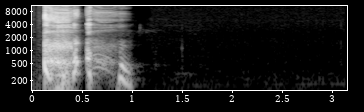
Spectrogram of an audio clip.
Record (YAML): cough_length: 3.2 s
cough_amplitude: 32768
cough_signal_mean_std_ratio: 0.28
survey_phase: beta (2021-08-13 to 2022-03-07)
age: 45-64
gender: Female
wearing_mask: 'No'
symptom_runny_or_blocked_nose: true
symptom_onset: 3 days
smoker_status: Never smoked
respiratory_condition_asthma: false
respiratory_condition_other: false
recruitment_source: Test and Trace
submission_delay: 2 days
covid_test_result: Positive
covid_test_method: RT-qPCR
covid_ct_value: 19.1
covid_ct_gene: ORF1ab gene
covid_ct_mean: 19.6
covid_viral_load: 380000 copies/ml
covid_viral_load_category: Low viral load (10K-1M copies/ml)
